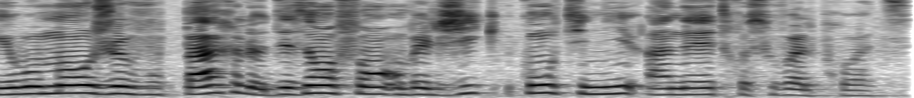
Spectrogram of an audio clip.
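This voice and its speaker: With a dark, mellow tone, a woman speaks at a medium pitch and a moderate pace, her intonation fairly even and her loudness swinging widely. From Belgium. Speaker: patient advocate. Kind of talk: formal statement at public hearing. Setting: public hearing. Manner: formal.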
